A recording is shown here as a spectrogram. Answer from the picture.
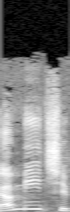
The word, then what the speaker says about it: Amici: É Amici, né? É. Com dois Cs, né? E a gente fala certo, é Amit, porque Amit, Amit é amigos. – Amigos em italiano.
